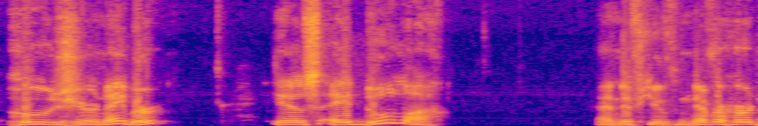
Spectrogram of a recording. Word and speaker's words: doula: what the heck is a doula I did did I pronounce it right that is correct Terry is somebody who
